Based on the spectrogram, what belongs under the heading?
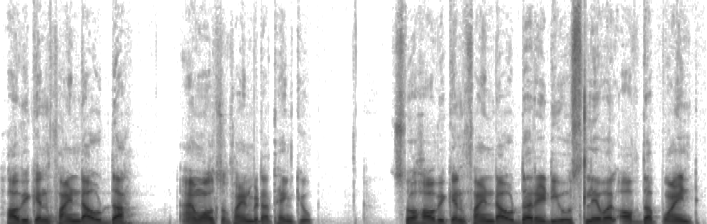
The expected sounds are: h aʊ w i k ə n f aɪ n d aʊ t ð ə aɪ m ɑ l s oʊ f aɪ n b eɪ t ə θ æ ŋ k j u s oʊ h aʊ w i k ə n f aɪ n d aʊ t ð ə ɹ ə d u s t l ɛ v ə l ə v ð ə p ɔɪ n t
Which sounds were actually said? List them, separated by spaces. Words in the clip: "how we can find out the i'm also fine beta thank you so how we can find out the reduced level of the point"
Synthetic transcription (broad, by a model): h aʊ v i k ə n f aɪ n d aʊ t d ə aɪ m ɑ l s oʊ f aɪ n b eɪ t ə t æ ŋ k j u s oʊ h aʊ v i k ə n f aɪ n d aʊ t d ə ɹ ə d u s l ɛ v ə l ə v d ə p ɔɪ n t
